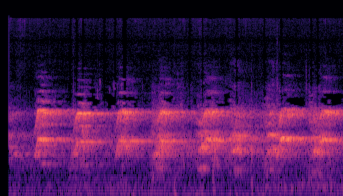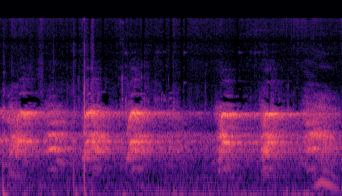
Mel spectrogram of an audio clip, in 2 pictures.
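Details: Raco, a roughly three-year-old German Shepherd/Coonhound mix surrendered after neglect, barks in a quick run of sharp, harmonic barks a few tenths of a second apart, with brief pauses, as a person praises him at the end.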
